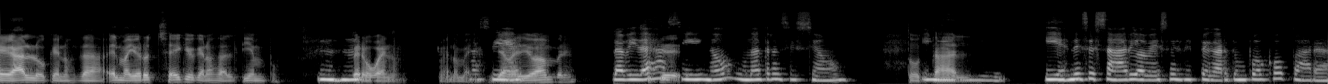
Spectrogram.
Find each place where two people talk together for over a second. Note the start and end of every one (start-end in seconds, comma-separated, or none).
none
